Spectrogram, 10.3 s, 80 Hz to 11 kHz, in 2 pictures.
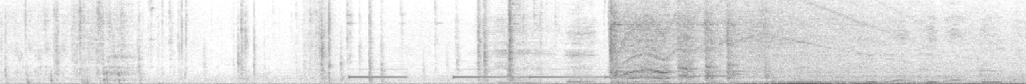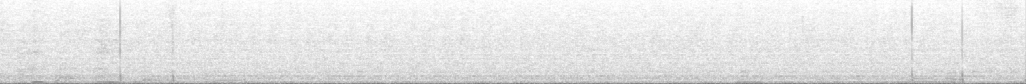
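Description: A 2006 Dodge Ram pickup's engine is cranked and catches about three seconds in, then settles into a steady idle. Two high electronic beeps sound just before it starts.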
